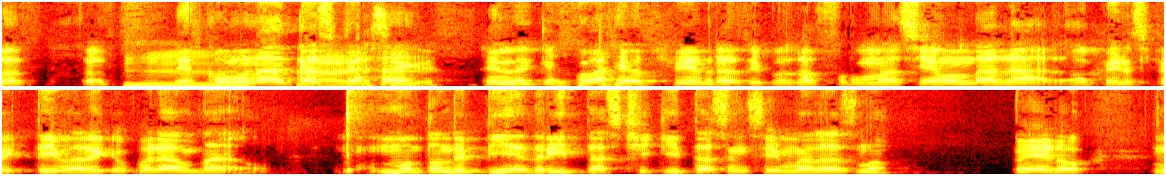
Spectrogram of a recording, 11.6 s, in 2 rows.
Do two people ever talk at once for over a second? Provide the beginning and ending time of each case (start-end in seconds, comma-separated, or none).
0.6-2.2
